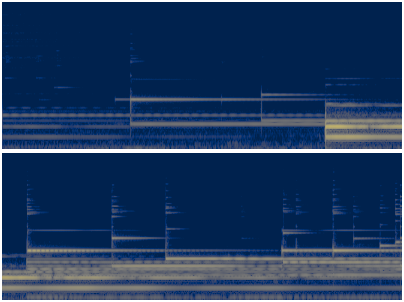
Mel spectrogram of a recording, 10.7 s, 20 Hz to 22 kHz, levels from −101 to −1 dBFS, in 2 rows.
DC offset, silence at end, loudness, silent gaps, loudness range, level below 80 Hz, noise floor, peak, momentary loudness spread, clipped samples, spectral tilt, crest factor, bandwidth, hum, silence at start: under 0.1%; 0 s; -38 LUFS; none; 19 LU; -76 dBFS; -69 dBFS; -22 dBFS; 24 LU; under 0.1%; -5.5 dB/octave; 18 dB; 7 kHz; none; 1.7 s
